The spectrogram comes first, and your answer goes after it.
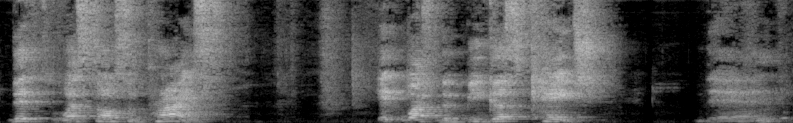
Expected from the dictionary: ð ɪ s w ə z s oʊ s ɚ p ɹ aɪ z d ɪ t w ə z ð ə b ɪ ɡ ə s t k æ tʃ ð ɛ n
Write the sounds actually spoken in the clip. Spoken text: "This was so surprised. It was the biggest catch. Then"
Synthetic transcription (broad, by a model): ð ɪ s w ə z s oʊ s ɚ p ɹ aɪ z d ɪ t w ə z ð ə b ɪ ɡ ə s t k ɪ s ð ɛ n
